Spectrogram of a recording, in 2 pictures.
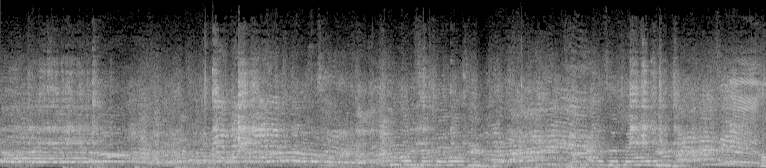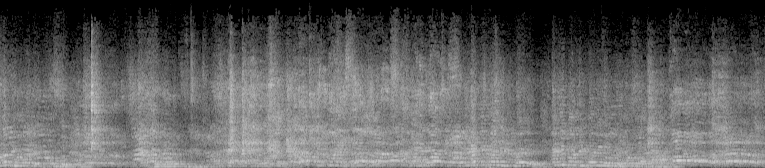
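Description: Music with a heavy beat plays loudly over loudspeakers.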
